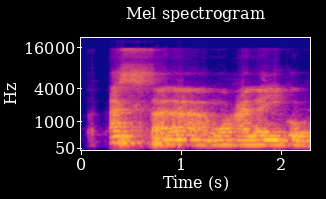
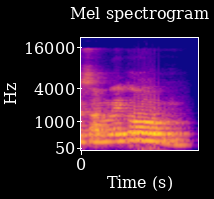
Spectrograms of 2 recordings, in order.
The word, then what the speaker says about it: Assalamualaikum: Kita mengucapkan kalimat Assalamualaikum, bukan Assalamualaikum.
